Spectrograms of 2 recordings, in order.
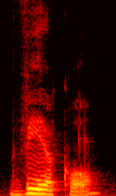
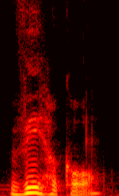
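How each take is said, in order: First: There is no H sound in the middle. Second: There is an H sound in the middle. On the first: "I usually say vehicle" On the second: "insert an H sound"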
